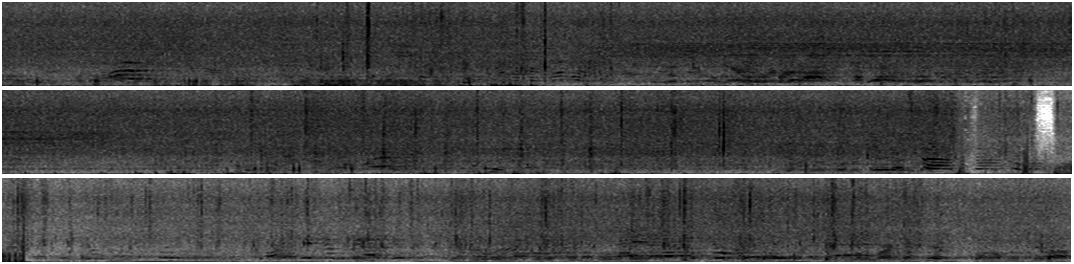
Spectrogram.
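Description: Water splashes as a swimmer paddles and strokes nearby.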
